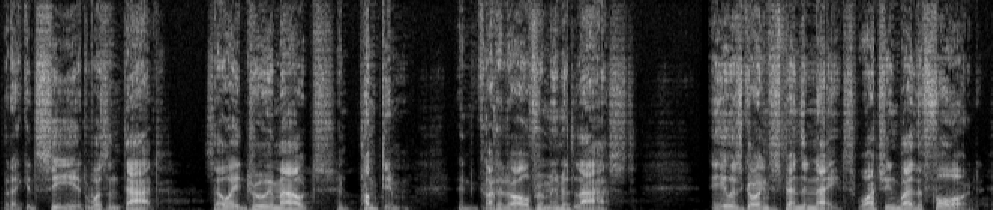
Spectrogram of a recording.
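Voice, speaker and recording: A man's voice: medium pitch, expressive, a little slow. A man voicing a worried, kindly water rat who speaks in an earnest, confiding way, as in a bedtime storybook. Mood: grave, anxious. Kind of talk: bedtime storybook character reading.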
